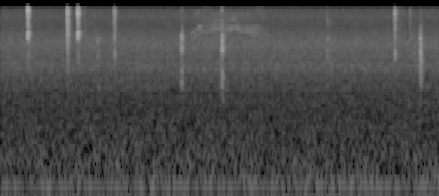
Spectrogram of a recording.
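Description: A computer mouse clicking, about seven sharp single clicks at irregular intervals, over a faint steady hiss.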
